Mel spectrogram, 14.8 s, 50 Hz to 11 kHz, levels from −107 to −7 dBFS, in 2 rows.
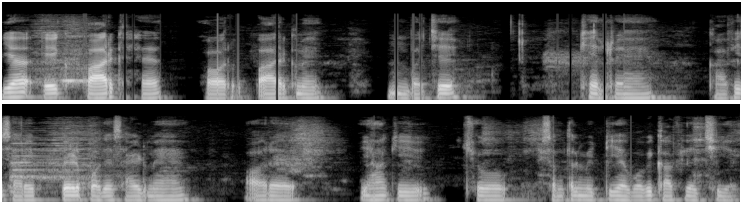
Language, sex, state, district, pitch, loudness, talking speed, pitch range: Hindi, male, Jharkhand, Jamtara, 100 Hz, -30 LUFS, 120 wpm, 95-105 Hz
